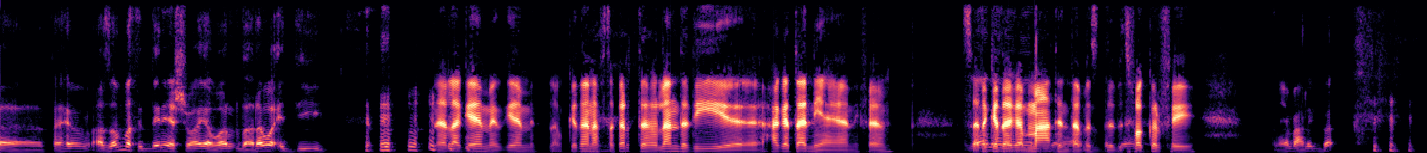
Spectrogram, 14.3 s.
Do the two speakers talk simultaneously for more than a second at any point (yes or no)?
yes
